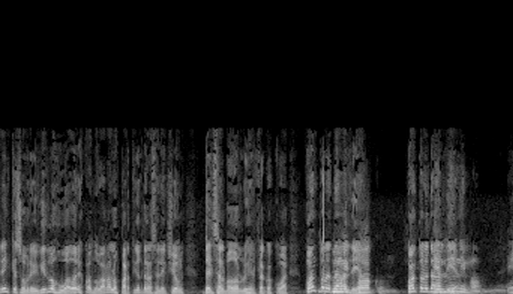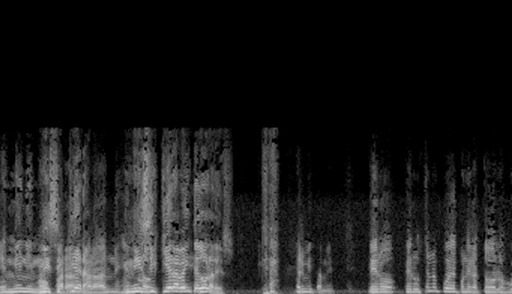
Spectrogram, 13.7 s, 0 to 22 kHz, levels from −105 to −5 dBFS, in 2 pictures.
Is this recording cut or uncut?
uncut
